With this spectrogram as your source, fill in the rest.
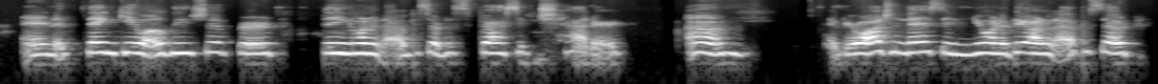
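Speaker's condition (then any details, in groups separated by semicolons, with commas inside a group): Cerebral palsy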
